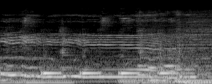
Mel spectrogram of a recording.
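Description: Music playing: a song with a held, gliding vocal or melody line over a sustained bass.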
